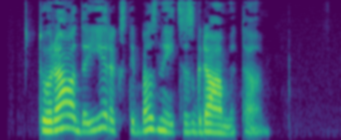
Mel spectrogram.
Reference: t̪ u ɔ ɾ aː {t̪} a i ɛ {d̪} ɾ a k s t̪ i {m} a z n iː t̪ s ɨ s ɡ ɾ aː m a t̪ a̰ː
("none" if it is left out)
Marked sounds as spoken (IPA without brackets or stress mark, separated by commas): d̪, none, b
